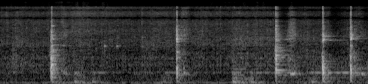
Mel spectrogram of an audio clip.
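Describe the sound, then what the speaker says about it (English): Cashew chicken frying in a pan gives a low continuous sizzle, broken by a handful of sharp, close spatula scrapes and knocks spaced unevenly across a few seconds. "I'm gonna give it a stir one last time."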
